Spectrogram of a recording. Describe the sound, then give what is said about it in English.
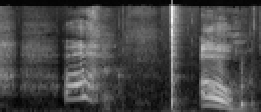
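A comedic sound effect of an eyeball being squeezed out of a skull: a single sharp, brief pop set between a person's strained gasps and groans. “Oh, that was my eyeball. Oh, my skull has just squeezed my eyeball out.”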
